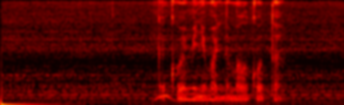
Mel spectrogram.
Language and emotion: Russian, neutral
